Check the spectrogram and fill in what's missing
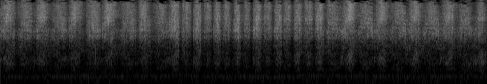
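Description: Long nails scratch and rub across the wave-embossed cover of a flat pink foil-printed cardboard eyeshadow palette held up in both hands. Quick, steady back-and-forth strokes make a dry, bright, hissy rasp, with each stroke a short high burst and almost no low end.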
